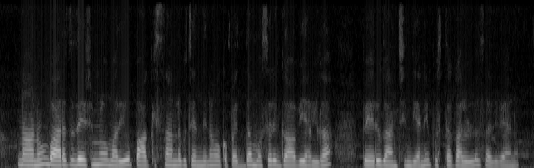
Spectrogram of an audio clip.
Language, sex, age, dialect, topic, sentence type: Telugu, female, 25-30, Telangana, agriculture, statement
